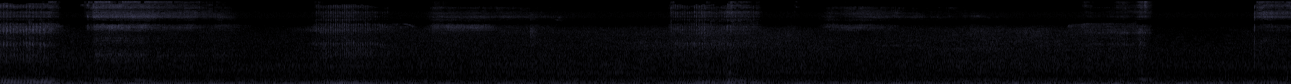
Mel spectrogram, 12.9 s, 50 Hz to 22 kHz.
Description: My 6 year old hound mix female sound asleep & snoring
